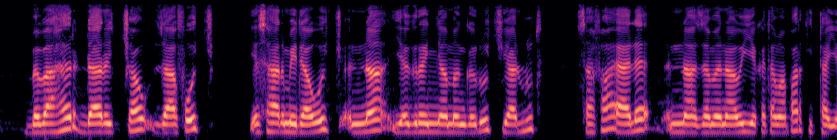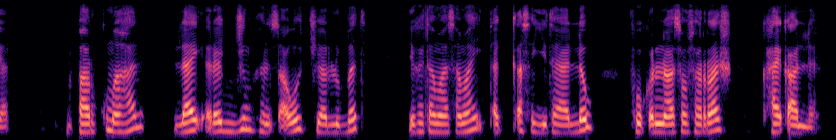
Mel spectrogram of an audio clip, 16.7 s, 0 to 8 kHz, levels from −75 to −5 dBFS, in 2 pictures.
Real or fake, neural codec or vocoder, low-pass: real; none; 7.2 kHz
